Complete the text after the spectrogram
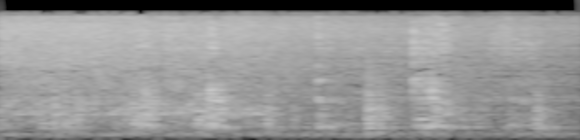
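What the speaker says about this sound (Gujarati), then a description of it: "ટમેટાની પ્યુરી, એને પણ આપણે થોડી ચલાવી લઈશું।" Tomato puree frying in oil for a Gujarati whole-potato sabji is stirred in the pan, giving a continuous close sizzle with rhythmic scraping strokes of the spoon.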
